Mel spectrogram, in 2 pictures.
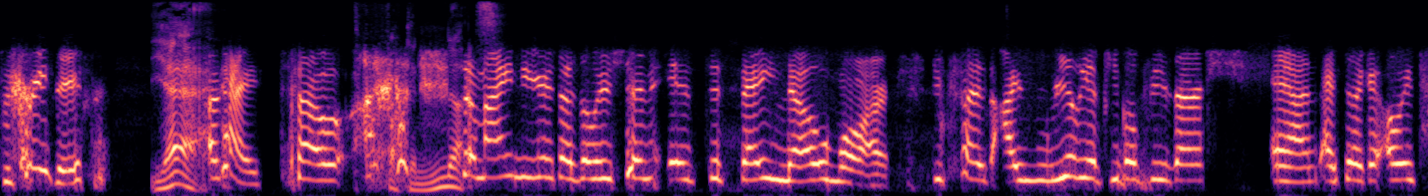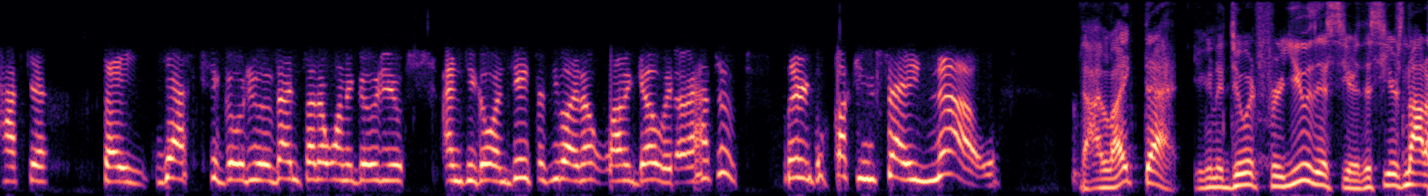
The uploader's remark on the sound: Listeners (and a couple special guests) called in for a series of brief one minute calls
